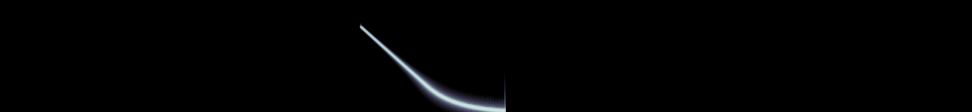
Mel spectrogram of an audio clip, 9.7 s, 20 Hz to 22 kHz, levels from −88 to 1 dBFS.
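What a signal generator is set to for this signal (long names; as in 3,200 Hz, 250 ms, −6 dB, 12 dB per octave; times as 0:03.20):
exponential sine sweep 8,300 Hz → 74 Hz 1.45 s −11 dBFS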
